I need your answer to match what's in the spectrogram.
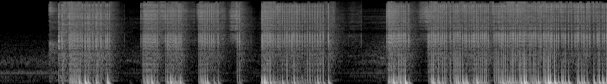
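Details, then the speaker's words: Telwin Synergy 210 MIG welder set for 2.5 mm on 2 mm steel: bursts of harsh, spitting crackle in short runs instead of a smooth sizzle; welds look fairly clean but settings are off, wire speed too high. "ça crie ça te force à crépy beaucoup donc donc il ya quand même un petit problème de réglages ça crépite es"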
